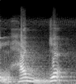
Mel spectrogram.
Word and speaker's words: الحج: كذلك في قول الله سبحانه وتعالى الحج ولا جدال في الحج في الحج هكذا، الجيم الأولى ساكنة والثانية متحركة ولكنها عند الوقف تسكن فهكذا تقلقل.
